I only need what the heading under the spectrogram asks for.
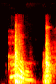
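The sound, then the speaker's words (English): A toddler wails in two short, strained bursts with a falling, whiny pitch, the first longer than the second, clear with no one talking over it. “Oh, excuse me. That's a little toddler.”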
